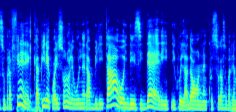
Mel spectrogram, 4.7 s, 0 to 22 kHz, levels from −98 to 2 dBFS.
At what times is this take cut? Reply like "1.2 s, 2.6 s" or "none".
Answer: 3.5 s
